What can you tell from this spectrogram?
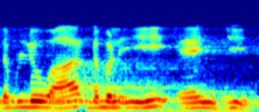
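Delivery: letters of रिंग spelled slowly in English. Shown as a demonstration. Teacher spelling the bija रिंग in English letters. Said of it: "ये रिंग".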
